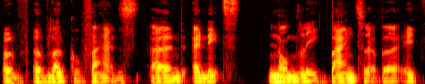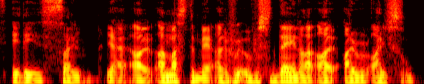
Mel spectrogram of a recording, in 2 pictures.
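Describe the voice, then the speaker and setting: A man's voice: lowish voice, fairly even intonation, normal speed, hardly any pauses, a little mellow, no room sound, studio quality. A man, reminiscing as a podcast guest, full of restarts and repeated words. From South London, England. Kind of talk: reminiscing conversational interview.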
